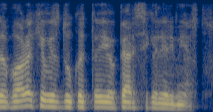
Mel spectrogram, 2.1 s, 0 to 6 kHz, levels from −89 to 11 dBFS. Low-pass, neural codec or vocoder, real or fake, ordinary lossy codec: 5.4 kHz; vocoder, 24 kHz, 100 mel bands, Vocos; fake; Opus, 24 kbps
